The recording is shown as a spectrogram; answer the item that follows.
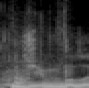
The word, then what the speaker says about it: gimbal: jimble hakkında Bu arada jimble diyorum tuhafıma geliyor bundan bir saat öncesine kadar ben gimal diye okunuyor zannediyordum biraz da açtıktan sonra jimble oku olduğunu fark ettim şu an biraz yabancıyım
